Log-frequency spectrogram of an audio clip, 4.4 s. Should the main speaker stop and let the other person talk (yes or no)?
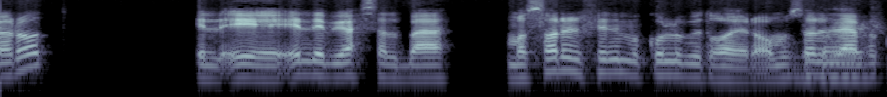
no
